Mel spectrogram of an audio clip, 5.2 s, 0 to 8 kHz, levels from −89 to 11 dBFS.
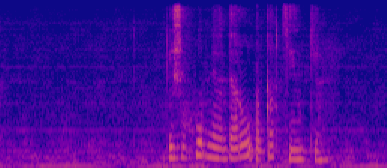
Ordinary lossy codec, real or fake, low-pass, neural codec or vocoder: none; fake; 7.2 kHz; codec, 24 kHz, 1 kbps, SNAC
